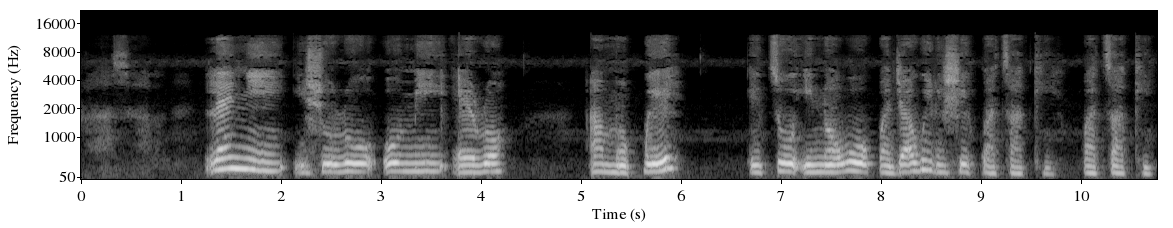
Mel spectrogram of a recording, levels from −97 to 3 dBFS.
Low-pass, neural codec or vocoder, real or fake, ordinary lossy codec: 19.8 kHz; vocoder, 44.1 kHz, 128 mel bands, Pupu-Vocoder; fake; AAC, 32 kbps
